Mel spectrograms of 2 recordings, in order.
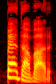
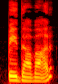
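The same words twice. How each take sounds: First: Said in the usual way. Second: पैदावार as "peda-vaar" with closed e; mispronounced ai. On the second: Shown as a demonstration. Teacher showing a common error, पैदावार with e for ai. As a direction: put "e" for "ai" in पैदावार. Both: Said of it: "ए, ऐ संबंधी अशुद्धियां".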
